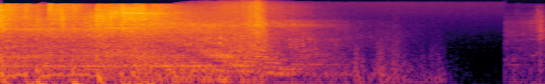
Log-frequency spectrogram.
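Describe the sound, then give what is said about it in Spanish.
An aircraft takeoff roll gives a loud, broad engine roar that holds steady and then fades away over a few seconds into brief silence. “Iniciamos carrera de despegue.”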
